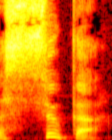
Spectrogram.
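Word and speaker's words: סוכה: of Sukkot but the the booth is a Sukkah all right an Hebrew teaching Jewish lady that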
